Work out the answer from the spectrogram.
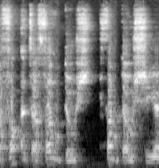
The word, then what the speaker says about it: fundoshi: I mean, it's a fundoshi, I think is how you say it.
